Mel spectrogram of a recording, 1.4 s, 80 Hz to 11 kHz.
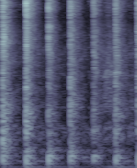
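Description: Seven taps on a baked tomato focaccia with rosemary, each a short, dull, low thump around 145 Hz that dies away almost at once. The focaccia sounds hollow inside, showing it is baked through.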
